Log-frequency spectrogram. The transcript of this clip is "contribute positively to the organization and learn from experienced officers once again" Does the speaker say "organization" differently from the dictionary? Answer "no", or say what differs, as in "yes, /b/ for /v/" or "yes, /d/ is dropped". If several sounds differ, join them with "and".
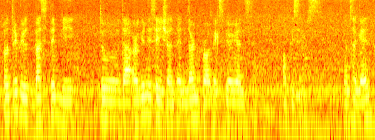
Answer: yes, /s/ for /z/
